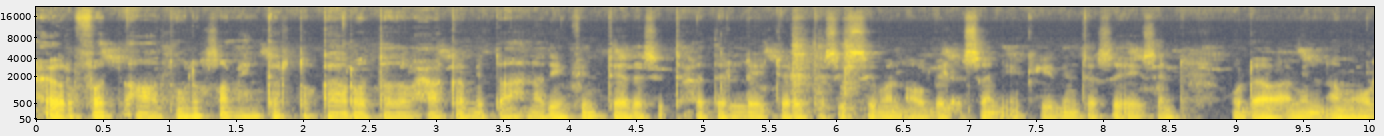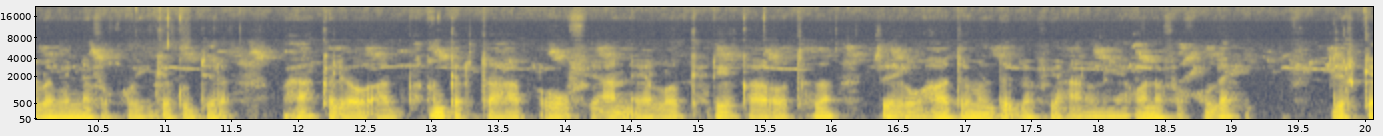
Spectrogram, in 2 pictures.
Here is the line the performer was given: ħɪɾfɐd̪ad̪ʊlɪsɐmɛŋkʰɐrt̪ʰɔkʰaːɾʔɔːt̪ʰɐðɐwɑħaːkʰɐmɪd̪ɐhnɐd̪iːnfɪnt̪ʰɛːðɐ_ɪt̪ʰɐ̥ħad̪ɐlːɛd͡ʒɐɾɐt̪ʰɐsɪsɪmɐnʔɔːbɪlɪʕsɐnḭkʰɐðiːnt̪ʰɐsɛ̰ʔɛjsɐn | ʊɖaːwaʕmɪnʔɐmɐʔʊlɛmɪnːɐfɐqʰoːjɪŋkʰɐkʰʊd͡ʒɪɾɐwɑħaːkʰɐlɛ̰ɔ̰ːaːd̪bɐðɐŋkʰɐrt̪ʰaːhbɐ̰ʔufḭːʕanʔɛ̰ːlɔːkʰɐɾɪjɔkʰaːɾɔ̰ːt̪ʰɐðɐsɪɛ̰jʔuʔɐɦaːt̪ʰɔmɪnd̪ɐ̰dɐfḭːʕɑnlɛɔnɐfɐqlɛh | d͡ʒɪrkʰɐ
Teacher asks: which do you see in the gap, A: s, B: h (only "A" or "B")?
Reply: A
